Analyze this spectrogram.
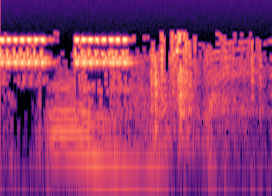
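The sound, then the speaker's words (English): A telephone rings with an incoming call: two short, warbling bursts of ringing with a brief gap between them, while a person talks over the ringing and keeps talking after it stops. “But we spoke of phone calls plural, didn't we? Here comes the next.”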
